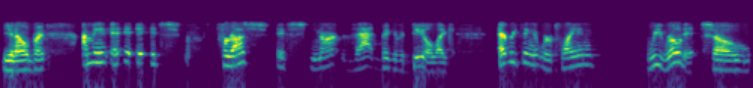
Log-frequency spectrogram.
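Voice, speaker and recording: This interview guest, a rock singer from Philadelphia with a Philly accent, talks in a fairly high, very animated voice without hurrying. He rambles casually, restarting sentences, using lots of fillers and repeating "you know what I mean." The sound is a tinny phone line.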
